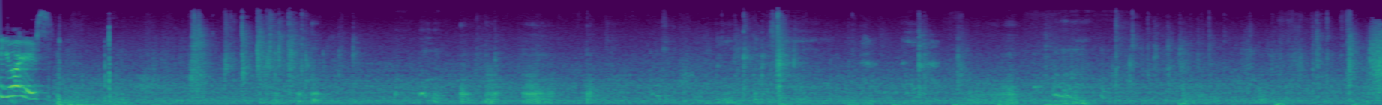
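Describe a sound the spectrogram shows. A small dog sniffs loudly close by.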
